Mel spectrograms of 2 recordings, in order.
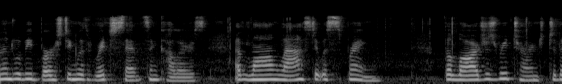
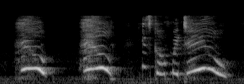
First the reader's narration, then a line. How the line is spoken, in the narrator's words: Paddler was splashing and screaming in the pond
